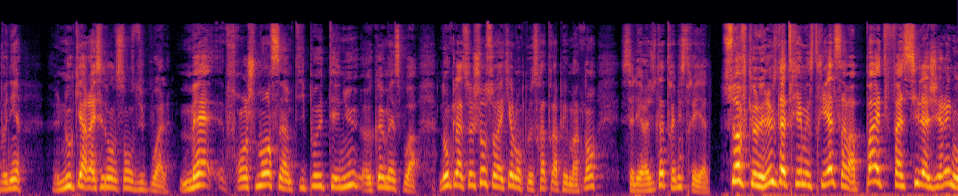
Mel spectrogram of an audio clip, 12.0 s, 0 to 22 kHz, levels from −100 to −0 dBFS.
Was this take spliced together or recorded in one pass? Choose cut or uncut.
uncut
